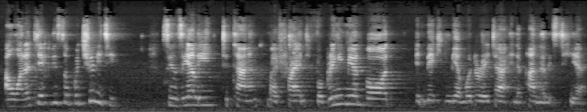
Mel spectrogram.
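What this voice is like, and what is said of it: Unique non-native English accent. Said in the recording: “I love your accent, by the way. It's really unique.”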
